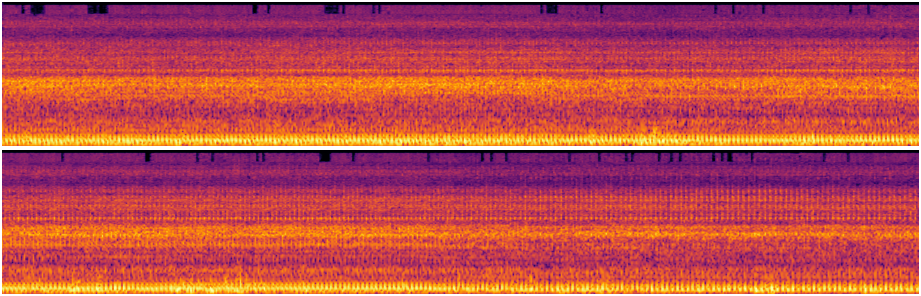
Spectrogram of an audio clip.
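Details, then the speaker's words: Rebuilt small four-stroke engine with valves checked and carburettor fitted, idling after the carburettor mixture screw was turned until it ran steady: constant low hum, no stumbling, surging or shaking. Normal idle. "เโอเคครับนี่ครับเห็นมถ้าเครื่องเบอกว่าเขาโอเคเเอาน้ำมันเท่านี้แหละเ้าก็จะนิ่งนะครับเาจะไม่สั่นแล้วจะไม่ดื้อนะครับ"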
